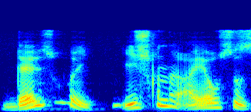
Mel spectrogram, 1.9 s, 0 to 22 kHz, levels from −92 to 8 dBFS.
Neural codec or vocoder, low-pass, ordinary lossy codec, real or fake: autoencoder, 48 kHz, 128 numbers a frame, DAC-VAE, trained on Japanese speech; 7.2 kHz; none; fake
